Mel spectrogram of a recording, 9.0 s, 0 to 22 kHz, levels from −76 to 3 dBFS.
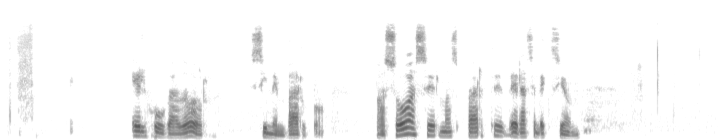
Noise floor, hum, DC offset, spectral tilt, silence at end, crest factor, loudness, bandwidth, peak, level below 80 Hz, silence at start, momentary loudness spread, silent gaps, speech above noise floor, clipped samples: -72 dBFS; none; under 0.1%; -4 dB/octave; 1.65 s; 20 dB; -34 LUFS; 11.5 kHz; -16 dBFS; -76 dBFS; 0.2 s; 21 LU; none; 39 dB; under 0.1%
